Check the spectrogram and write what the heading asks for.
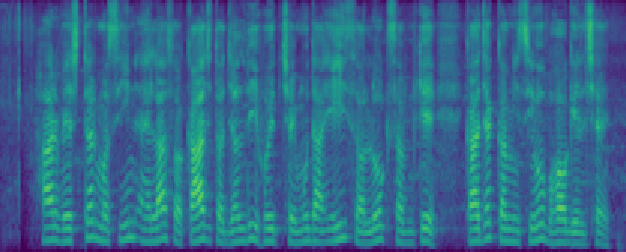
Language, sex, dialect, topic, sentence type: Maithili, male, Southern/Standard, agriculture, statement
